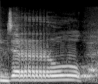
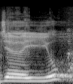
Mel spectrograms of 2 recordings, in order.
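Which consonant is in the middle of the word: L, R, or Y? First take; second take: R; Y. First: The middle consonant is an r sound. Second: The middle consonant is a y sound. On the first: The mother is saying it. The speaker calls it right. "cek ibu-ibu nanti jeruk" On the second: A small child is saying it. The speaker calls it wrong. "cek budak nanti jeyuk"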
